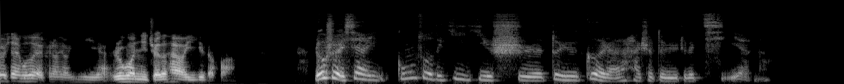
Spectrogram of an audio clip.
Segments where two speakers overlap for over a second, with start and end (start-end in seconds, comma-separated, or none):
none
